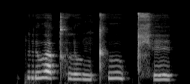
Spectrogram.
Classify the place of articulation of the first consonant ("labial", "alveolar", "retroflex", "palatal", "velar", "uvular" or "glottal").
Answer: labial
